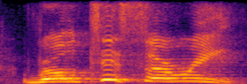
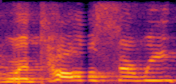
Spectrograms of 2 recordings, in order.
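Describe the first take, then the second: First: "Rotisserie" said as "roh-TISS-uh-ree"; corrected pronunciation. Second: "rotisserie" said as "ruh-TOH-suh-ree"; mispronounced rotisserie. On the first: Shown as a demonstration. Host correcting herself for teasing viewers, "Rotisserie" as roh-TISS-uh-ree. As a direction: sound out "Rotisserie" with TISS in the middle. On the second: Real, not acted. Host raving about glistening chicken, "rotisserie" mispronounced as ruh-TOH-suh-ree. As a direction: swap the middle of "rotisserie" to a TOH sound. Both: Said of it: "You know I said it wrong".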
